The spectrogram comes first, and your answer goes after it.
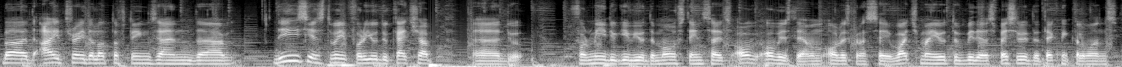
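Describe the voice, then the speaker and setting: Brisk and hardly pausing, a man with an Estonian accent and a mid-range, slightly mellow voice gives casual live-stream commentary. He chats loosely and answers his chat, restarting often and using many fillers, while faint music plays behind.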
